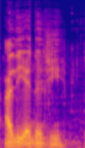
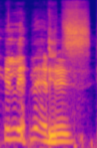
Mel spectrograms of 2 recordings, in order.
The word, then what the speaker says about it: AlienEnergy: Is it Ali Energy or yeah, Alien yeah. Energy? – Oh. – It's Alien Energy. – It's spelled AlienEnergy. So I thought it's Ali Energy because, you know, China, right? – Then because this is Alien. – Yeah, so it's like, oh, Alien Energy.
